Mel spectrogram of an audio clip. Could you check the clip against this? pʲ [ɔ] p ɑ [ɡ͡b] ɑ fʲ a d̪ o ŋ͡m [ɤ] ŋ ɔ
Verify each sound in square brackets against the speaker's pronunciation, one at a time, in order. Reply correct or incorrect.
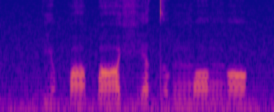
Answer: correct, incorrect, incorrect

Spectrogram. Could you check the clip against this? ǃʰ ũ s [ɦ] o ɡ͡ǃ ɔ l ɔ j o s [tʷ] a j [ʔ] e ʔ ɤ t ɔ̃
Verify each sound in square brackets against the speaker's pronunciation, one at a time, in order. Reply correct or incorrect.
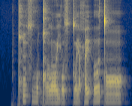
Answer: correct, correct, incorrect

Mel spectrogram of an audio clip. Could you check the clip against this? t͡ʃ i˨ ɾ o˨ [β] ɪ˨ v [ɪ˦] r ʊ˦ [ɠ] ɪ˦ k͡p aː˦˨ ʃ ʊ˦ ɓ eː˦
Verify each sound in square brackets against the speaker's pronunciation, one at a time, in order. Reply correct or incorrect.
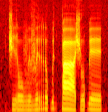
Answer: correct, correct, incorrect

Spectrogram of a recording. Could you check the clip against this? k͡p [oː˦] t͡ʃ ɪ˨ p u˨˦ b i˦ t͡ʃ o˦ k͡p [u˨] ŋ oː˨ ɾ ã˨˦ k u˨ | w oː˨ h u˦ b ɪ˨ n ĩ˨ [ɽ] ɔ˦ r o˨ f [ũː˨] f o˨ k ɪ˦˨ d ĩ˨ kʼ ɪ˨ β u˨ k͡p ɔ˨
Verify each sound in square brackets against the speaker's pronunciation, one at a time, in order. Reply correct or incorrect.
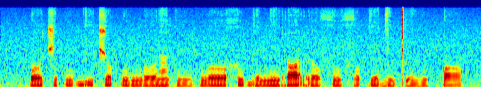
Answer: incorrect, correct, incorrect, incorrect

